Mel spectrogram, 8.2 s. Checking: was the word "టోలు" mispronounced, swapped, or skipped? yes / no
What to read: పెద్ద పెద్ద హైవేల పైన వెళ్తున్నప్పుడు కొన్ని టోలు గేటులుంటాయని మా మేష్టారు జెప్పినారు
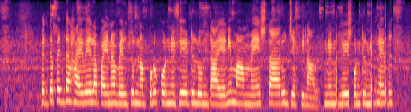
yes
